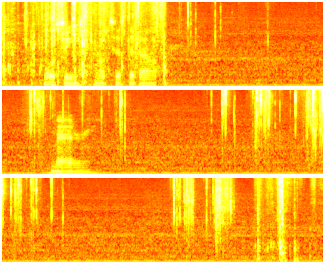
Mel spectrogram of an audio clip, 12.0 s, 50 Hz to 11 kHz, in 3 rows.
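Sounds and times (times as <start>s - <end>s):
plastic packaging crinkling: 0.0s - 2.8s, 4.3s - 5.6s, 6.6s - 8.9s, 10.1s - 11.0s
steady low hum: 0.0s - 12.0s.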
